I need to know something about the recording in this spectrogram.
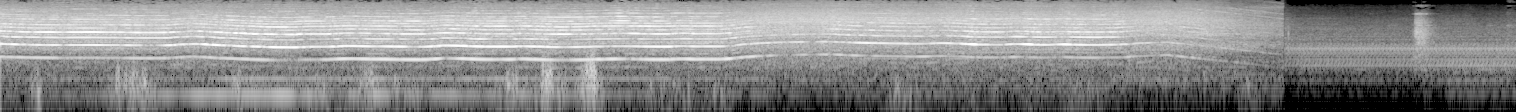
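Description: Handheld electric router (DCA) running at high speed, a loud steady whine, while routing the edge of a round pine tabletop. Its pitch rises a little about halfway through, then it winds down with falling pitch and stops shortly before the end.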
